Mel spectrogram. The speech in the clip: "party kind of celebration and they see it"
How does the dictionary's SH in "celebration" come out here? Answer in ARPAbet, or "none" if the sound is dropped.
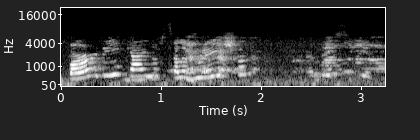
none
